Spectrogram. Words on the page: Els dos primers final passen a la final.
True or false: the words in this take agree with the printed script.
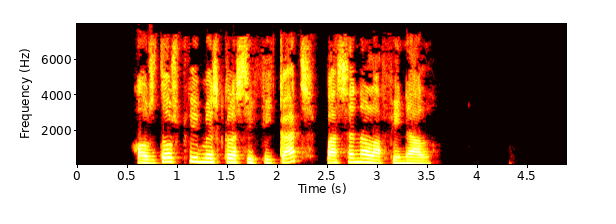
false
